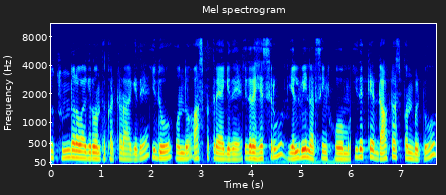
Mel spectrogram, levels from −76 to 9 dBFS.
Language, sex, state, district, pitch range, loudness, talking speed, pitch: Kannada, male, Karnataka, Bellary, 135-165 Hz, -17 LUFS, 110 wpm, 145 Hz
